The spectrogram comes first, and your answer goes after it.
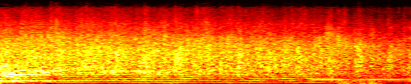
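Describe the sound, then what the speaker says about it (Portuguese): Church congregation applauding during a Portuguese-language sermon on prayer, a steady broadband wash of clapping held at an even level over a sustained musical drone, tapering slightly toward the end. "Você pode aplaudir ao Senhor?"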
